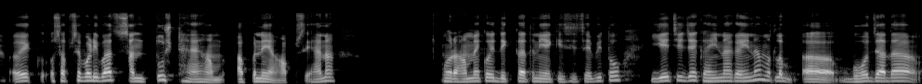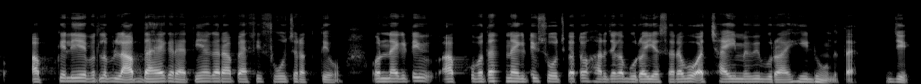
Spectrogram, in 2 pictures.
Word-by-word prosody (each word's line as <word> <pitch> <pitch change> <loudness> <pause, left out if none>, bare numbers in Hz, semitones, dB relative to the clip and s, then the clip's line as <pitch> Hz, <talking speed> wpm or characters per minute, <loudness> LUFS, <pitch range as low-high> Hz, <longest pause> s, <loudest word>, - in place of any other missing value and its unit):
और - - +3
1 165 - -1 0.2
सबसे 185 - 0
बड़ी 175 -1 +5
बात 185 +3 +6
संतुष्ट 185 +5 0
हैं 120 -5 0
हम 105 -3 -1 0.2
अपने 135 +3 +3
आप - - -2
से, - - -6
है - - 0
ना? - - +1 1.1
और 145 - +5
हमें 135 +3 +2
कोई 165 -1 +2
दिक्कत 145 +1 +3
नहीं 140 -2 +1
है 125 - +2
किसी 120 0 -9
से 130 +2 -4
भी 160 +5 -5
तो 190 +4 -3 0.3
ये 160 +6 +3
चीज़ें 185 0 +2
कहीं 150 -3 -1
न 165 0 0
कहीं 160 0 +2
ना 220 +2 0
मतलब 170 -6 -3
अ, 125 -3 +5
बहुत 135 +5 -2
ज़्यादा 155 0 +5 0.5
आपके 155 - -1
लिए 150 0 +2
मतलब 140 0 -5
लाभदायक 135 +1 +4
रहती 130 +4 -2
हैं 140 - -1
अगर 140 -1 +2
आप 130 - 0
ऐसी 125 +3 -2
सोच 130 -1 -9
रखते - - -5
हो। - - -10 0.3
और 140 - +1
नेगेटिव 140 +3 0 0.2
आपको 135 +2 -13
पता 150 - +2
है 150 - -12
नेगेटिव 140 0 +1
सोच 135 -1 -3
का 275 - +2
तो - - -1
हर 125 0 -2
जगह 135 - +2
बुरा 125 -1 +2
ही 125 - +1
असर 120 0 -4
है 125 - +2
वो - - +1
अच्छाई 125 0 +1
में 125 - -5
भी 130 - -3
बुरा 110 - +1
ही 125 +2 -4
ढूँढता 115 -6 -4
है। - - -5 0.3
जी। 120 -3 -2
140 Hz, 225 wpm, -24 LUFS, 130-155 Hz, 1.1 s, बात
